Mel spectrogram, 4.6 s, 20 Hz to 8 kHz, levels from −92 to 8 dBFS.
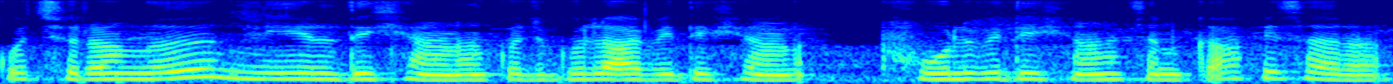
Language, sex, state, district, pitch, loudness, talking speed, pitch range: Garhwali, female, Uttarakhand, Tehri Garhwal, 200 Hz, -34 LUFS, 170 wpm, 185-210 Hz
